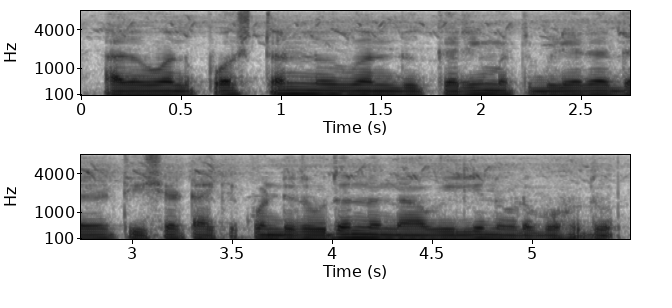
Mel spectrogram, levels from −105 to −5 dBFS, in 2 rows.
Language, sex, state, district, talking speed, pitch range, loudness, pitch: Kannada, male, Karnataka, Koppal, 150 wpm, 100-110 Hz, -16 LUFS, 105 Hz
